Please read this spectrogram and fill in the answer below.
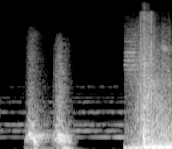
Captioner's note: epic flip sound; extremely loud thud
